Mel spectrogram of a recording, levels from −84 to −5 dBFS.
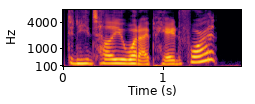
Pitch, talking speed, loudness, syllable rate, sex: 225 Hz, 305 wpm, -17 LUFS, 5.8 syllables/s, female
